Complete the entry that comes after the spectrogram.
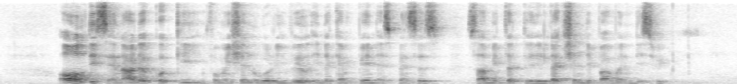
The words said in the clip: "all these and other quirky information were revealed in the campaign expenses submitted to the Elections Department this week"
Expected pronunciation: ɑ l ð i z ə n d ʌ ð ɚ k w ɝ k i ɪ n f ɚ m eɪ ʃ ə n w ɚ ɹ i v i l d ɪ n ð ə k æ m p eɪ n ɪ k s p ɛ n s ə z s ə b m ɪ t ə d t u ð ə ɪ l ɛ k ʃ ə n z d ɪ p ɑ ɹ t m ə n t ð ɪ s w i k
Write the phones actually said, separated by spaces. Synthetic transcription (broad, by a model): ɑ l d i s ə n d ʌ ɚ k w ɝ k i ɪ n f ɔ m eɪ ʃ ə n w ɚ ɹ i v i l d ɪ n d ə k æ m p eɪ n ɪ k s p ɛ n s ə s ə b m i t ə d t u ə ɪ l ɛ k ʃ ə n d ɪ p ɑ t m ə n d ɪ s w i k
